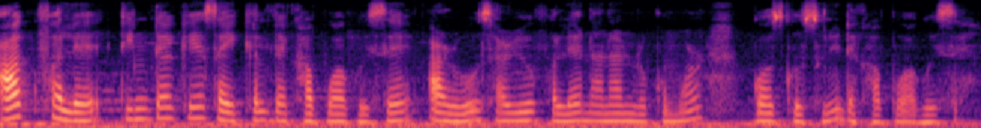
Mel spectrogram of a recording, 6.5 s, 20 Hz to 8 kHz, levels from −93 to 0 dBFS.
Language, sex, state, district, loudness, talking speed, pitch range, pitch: Assamese, female, Assam, Kamrup Metropolitan, -25 LUFS, 130 wpm, 160-190 Hz, 180 Hz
